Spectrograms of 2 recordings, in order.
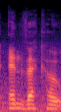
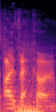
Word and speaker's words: Iveco: inveco so uh oh iveco wait inveco or have I been calling it it's iveco it's oh my God Joe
